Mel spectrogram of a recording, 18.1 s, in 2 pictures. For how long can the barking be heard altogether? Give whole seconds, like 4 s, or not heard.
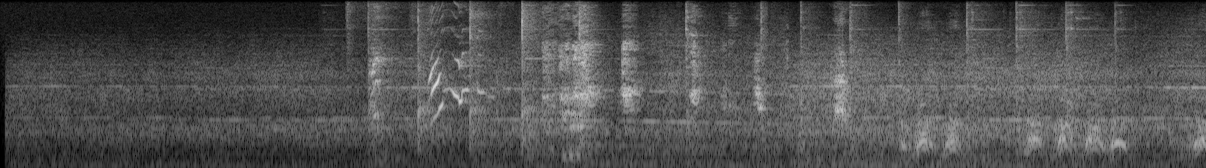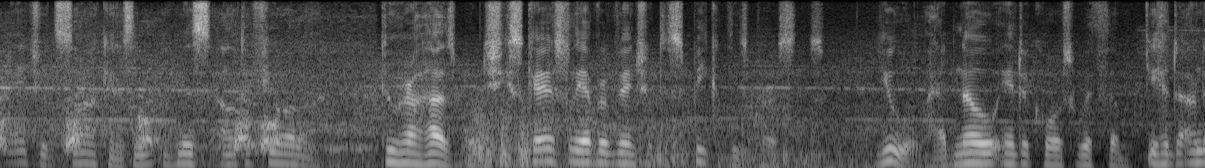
9 s.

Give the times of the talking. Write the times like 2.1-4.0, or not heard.
9.1-18.0.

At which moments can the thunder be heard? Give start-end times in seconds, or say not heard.
12.4-16.2.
